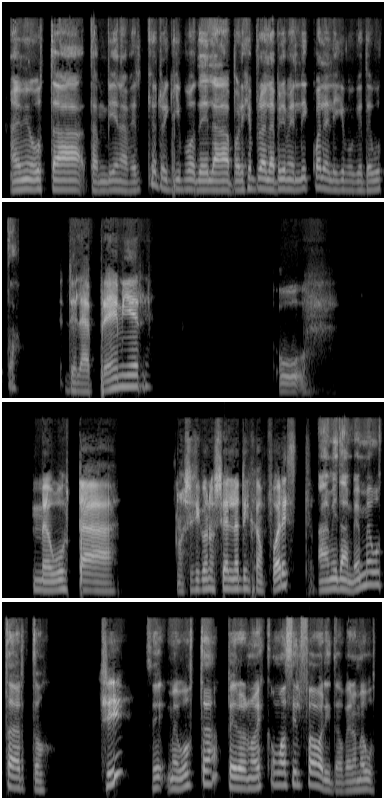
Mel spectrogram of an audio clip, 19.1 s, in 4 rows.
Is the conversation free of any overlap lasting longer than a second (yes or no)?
yes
